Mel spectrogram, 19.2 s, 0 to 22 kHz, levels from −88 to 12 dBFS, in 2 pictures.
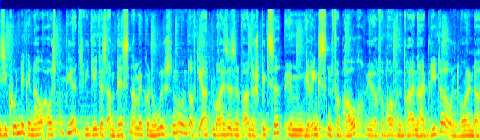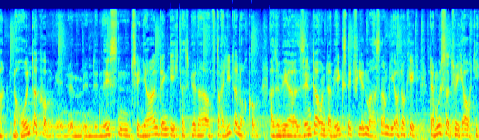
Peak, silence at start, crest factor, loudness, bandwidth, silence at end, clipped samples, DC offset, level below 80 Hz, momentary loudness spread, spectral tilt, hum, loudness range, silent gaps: -2 dBFS; 0 s; 10 dB; -14 LUFS; 16.5 kHz; 0 s; under 0.1%; under 0.1%; -36 dBFS; 4 LU; -5.5 dB/octave; none; 1 LU; none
